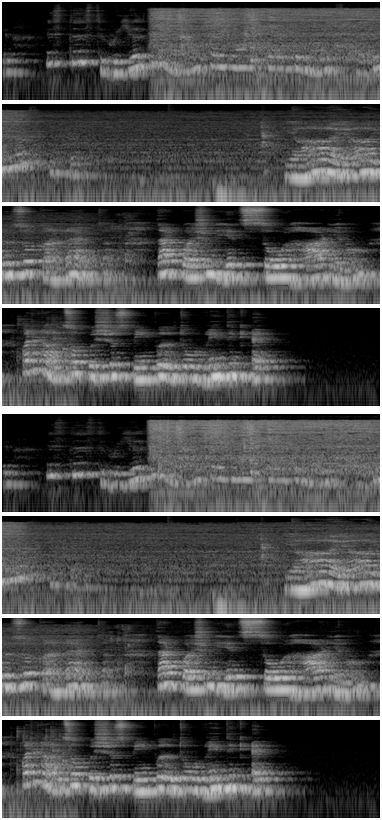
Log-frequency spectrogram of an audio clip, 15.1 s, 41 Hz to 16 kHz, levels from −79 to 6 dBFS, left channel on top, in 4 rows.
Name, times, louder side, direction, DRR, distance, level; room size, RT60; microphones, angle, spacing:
voice 1, 0.0-4.6, left 2 dB, 65° left, 1 dB, 0.6 m, -32 dB
sound 1, 1.4-11.0 11.3-12.0, right 4 dB, 60° right, 0.5 m, -31 dB
voice 2, 6.4-13.9, equal, 25° right, -3 dB, 1.0 m, -23 dB
3.5 x 3.2 x 2.6 m, 0.66 s
head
